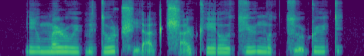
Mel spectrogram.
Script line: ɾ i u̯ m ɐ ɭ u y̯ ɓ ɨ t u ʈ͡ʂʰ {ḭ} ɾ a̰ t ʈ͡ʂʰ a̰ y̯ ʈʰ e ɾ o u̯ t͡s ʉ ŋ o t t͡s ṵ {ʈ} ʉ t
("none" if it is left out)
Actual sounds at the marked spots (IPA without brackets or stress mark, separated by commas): ḭ, ʈ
